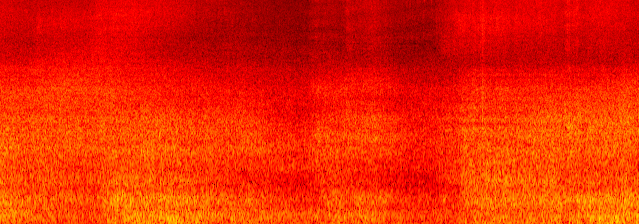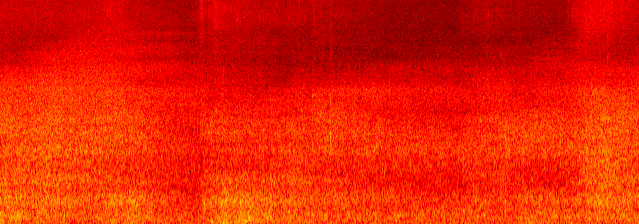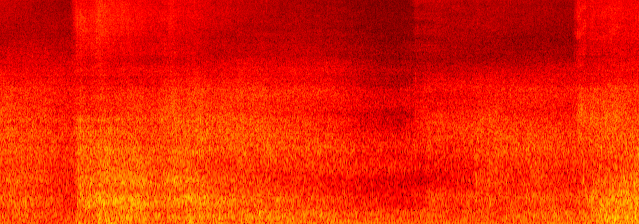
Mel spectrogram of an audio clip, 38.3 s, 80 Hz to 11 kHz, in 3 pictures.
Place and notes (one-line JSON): {"title": "Noordwijk, Nederlands - The sea", "date": "2019-03-29 12:00:00", "description": "Noordwijk-Aan-Zee, the sea at Kachelduin.", "latitude": "52.27", "longitude": "4.45", "altitude": "2", "timezone": "Europe/Amsterdam"}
